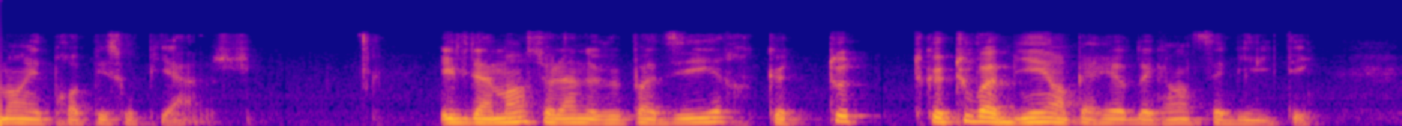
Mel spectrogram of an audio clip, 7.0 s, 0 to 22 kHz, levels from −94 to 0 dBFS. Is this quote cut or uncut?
uncut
